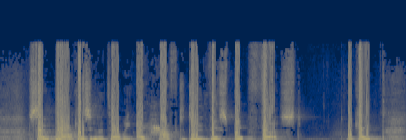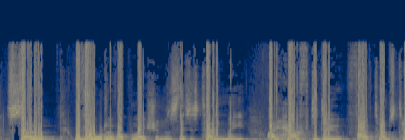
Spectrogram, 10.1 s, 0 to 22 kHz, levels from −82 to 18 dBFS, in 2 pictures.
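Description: Integer overflow runs through the whole clip. Peaks are driven only about 1 dB past the integer limit, but instead of being held there they wrap to the opposite sign. Roughly one or two percent of samples flip this way, giving sharp, violent cracks on peaks.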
